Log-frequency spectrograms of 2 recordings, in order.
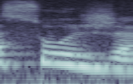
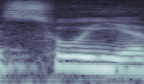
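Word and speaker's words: sucia: E não é suja, né? É suia mesmo. A pronúncia que é diferente.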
